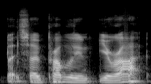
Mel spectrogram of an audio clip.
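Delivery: ordinary delivery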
